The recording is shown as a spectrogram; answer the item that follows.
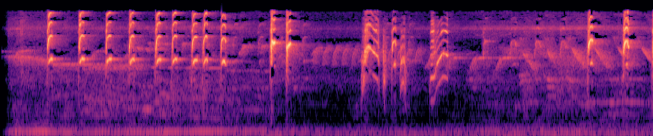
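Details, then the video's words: Sirisiri bird in lively varied song used as a lure for other birds: a long thin high whistle, then rapid sharp high chirps in quick series, followed by upslurred twittering notes and a few closing chirps. "GACOR UNTUK PANCINGAN BURUNG SIRISIRI DENGAN VARIASI SUARANYA"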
